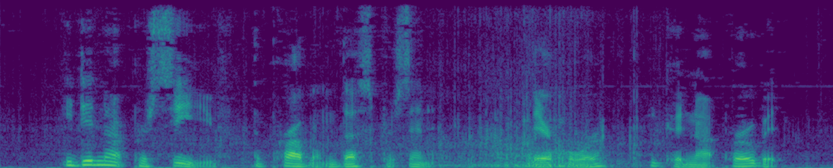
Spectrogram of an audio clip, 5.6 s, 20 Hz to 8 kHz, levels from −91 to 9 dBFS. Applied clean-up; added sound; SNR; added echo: none; Skateboard; 14 dB; none.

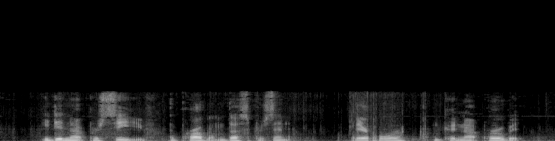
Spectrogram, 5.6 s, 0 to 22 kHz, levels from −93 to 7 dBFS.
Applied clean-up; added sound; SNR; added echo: neural separator model SepFormer DNS4.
